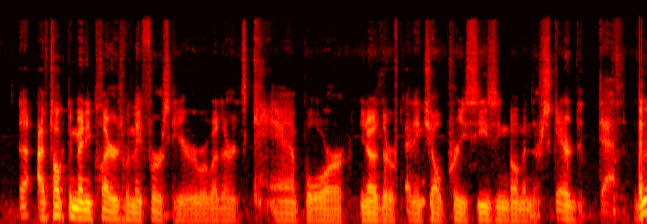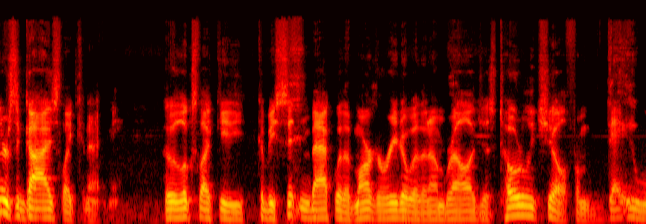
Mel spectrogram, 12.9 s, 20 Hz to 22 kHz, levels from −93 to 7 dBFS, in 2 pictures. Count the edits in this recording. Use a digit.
7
